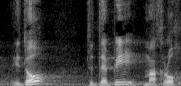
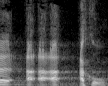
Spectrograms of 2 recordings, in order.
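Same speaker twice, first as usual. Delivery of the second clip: stammering demo. Shown as a demonstration. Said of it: "gagap ni".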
